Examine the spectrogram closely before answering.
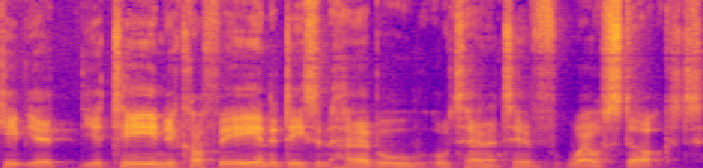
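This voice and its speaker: Recorded very cleanly with a silent background, a man with a British accent speaks at a moderate pace and medium pitch, with ordinary pitch variation. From Britain. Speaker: experienced sailor and cook. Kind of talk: interview. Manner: hesitant, many fillers.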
